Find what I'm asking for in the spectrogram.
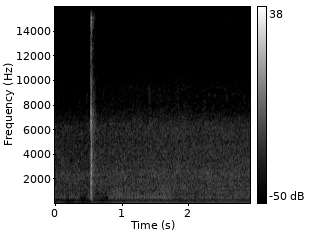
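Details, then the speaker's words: Second-hand electric fan after DIY repair of loud noise, running on speed 1: a switch clicks, then a steady, even low hum with no rattle or grinding; running smoothly and stronger. "ก็มีความแรงขึ้นมาเลยนะครับความลื่นนะครับเบอร์1ถือว่าใช้ได้นะครับ"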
